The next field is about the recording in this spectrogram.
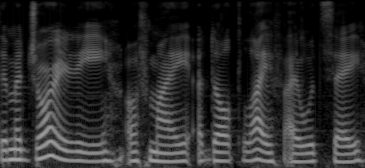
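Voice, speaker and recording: On a very clean recording with a silent background, a woman with a Polish accent speaks with ordinary pitch variation. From Poland, Poznań. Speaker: lighting designer. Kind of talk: casual interview. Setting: home kitchen.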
